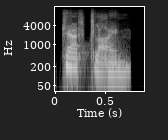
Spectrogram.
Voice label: "catchline", Indian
